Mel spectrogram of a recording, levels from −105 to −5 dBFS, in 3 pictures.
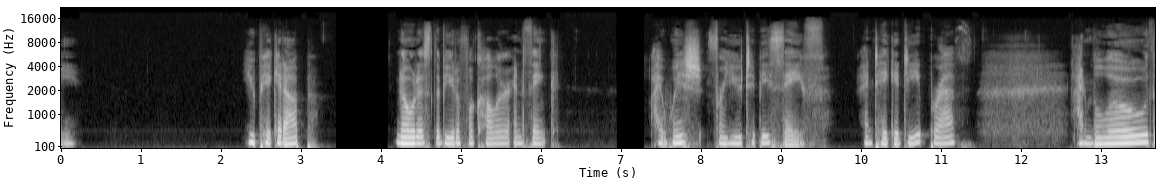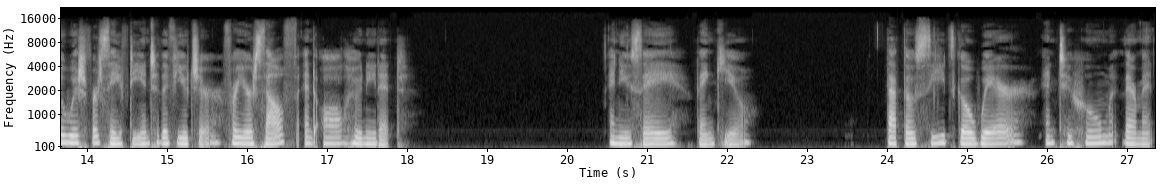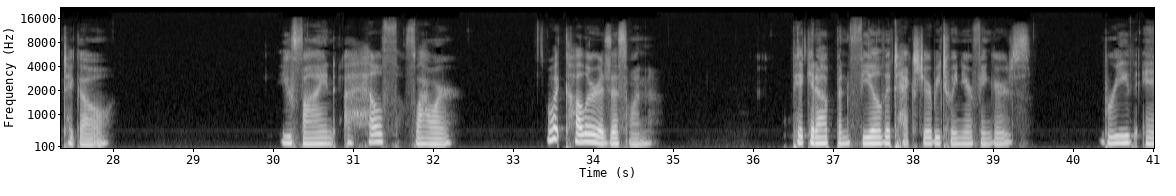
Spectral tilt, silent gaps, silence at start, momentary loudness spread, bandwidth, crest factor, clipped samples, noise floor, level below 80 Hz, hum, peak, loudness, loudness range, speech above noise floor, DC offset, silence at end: -5.5 dB/octave; 3.43-4.09 s, 6.94-7.29 s; 0 s; 12 LU; 14.5 kHz; 20 dB; under 0.1%; -75 dBFS; -46 dBFS; none; -6 dBFS; -25 LUFS; 7 LU; 50 dB; under 0.1%; 0 s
